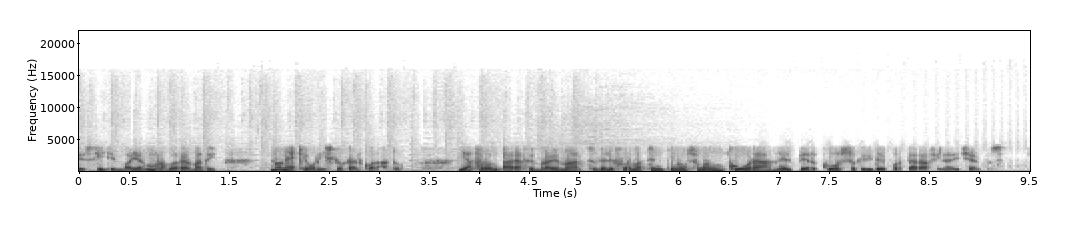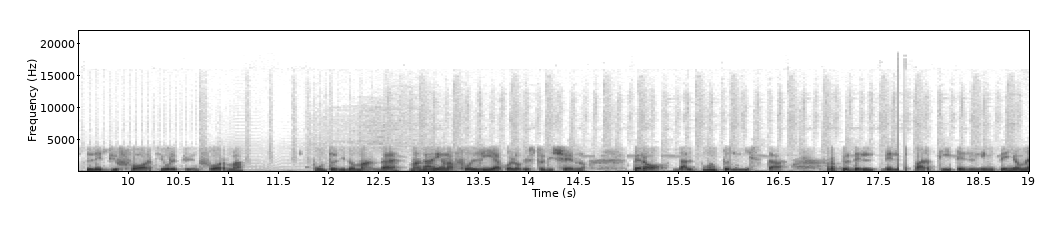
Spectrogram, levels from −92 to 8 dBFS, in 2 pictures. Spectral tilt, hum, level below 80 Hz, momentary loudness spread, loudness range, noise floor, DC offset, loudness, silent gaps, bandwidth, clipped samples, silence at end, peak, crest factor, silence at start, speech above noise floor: -8 dB/octave; none; -54 dBFS; 11 LU; 3 LU; -54 dBFS; under 0.1%; -22 LUFS; none; 12.5 kHz; under 0.1%; 0 s; -6 dBFS; 16 dB; 0 s; 33 dB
